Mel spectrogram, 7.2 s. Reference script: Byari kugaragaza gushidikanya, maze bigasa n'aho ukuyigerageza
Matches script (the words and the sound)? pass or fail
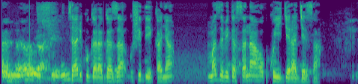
pass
